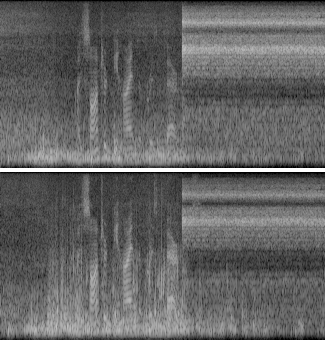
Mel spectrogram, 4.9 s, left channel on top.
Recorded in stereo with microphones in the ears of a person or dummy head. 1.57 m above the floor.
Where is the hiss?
20° left (ahead or behind).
